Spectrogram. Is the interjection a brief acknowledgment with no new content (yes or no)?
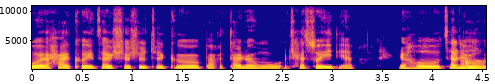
yes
